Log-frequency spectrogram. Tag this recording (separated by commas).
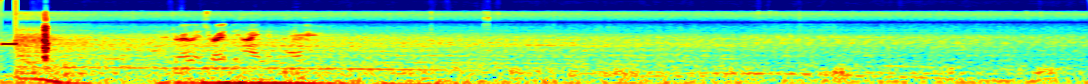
Speech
